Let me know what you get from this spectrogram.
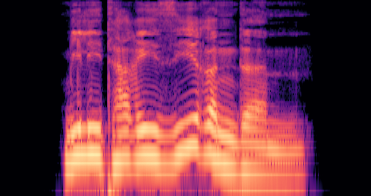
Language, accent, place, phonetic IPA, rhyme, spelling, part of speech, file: German, Germany, Berlin, [militaʁiˈziːʁəndəm], -iːʁəndəm, militarisierendem, adjective, De-militarisierendem.ogg
- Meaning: strong dative masculine/neuter singular of militarisierend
